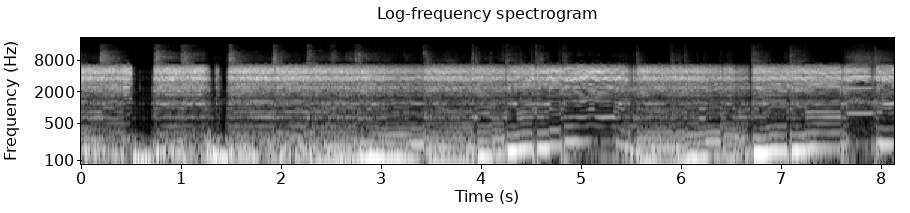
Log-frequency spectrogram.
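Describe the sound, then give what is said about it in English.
An electric guitar played through a distortion pedal, thick and buzzy, with sustained chords, single-note runs and a few bends, played steadily and fairly loud with no one speaking. “I know through distortion you add that on, you can kind of use it as a clean boost. But obviously it doesn't have the mid bump like a tube screamer or something would have.”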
